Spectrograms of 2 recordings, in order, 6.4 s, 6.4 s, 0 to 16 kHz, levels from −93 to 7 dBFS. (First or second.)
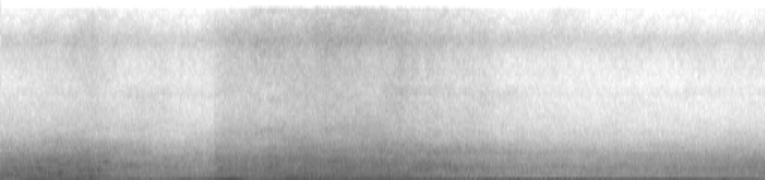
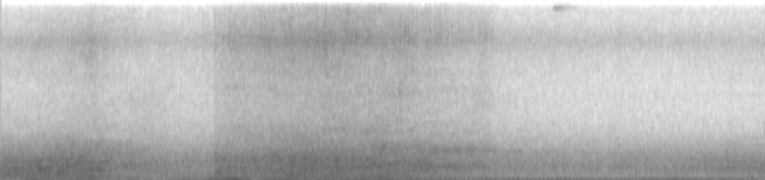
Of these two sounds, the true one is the second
